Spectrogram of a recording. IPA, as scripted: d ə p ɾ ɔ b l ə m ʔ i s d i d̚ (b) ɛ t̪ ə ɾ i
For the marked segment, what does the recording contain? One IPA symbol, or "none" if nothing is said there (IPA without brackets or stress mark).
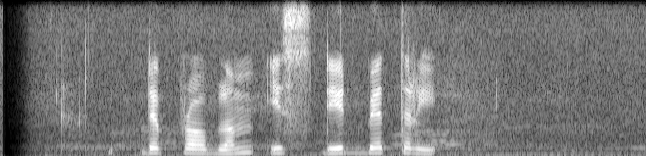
b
